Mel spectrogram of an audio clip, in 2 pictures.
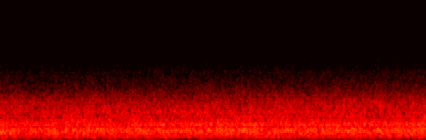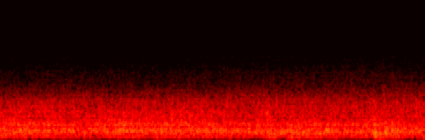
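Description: Steady road and engine noise inside a moving car's cabin, with no rise in pitch: the car is not speeding up even though the driver has the pedal pressed far down, a fault that keeps coming back.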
